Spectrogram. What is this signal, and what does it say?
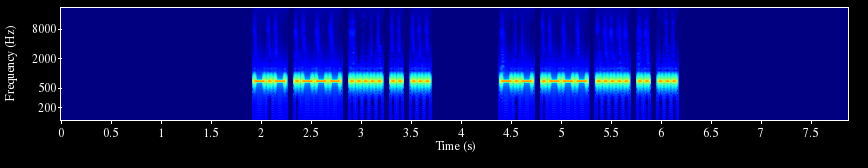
Morse code, heard as a keyed tone, about 36 wpm, 700 Hz. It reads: KJ5IS KJ5IS
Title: USA Call Signs - 5 Characters - Repeated 2x - 35wpm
